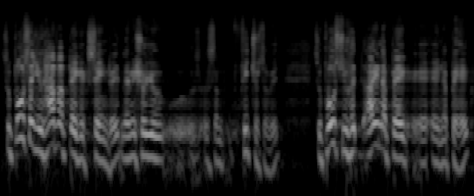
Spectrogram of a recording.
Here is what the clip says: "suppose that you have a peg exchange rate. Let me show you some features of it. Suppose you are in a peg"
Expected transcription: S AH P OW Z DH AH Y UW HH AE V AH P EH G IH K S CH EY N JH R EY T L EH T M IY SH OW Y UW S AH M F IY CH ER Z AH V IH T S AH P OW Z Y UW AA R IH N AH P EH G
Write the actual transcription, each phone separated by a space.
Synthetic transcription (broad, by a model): S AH P OW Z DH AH Y UW HH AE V AH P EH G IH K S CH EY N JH R EY T L EH T M IY SH OW Y UW S AH M F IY CH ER S AH V IH T S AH P OW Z Y UW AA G IH N AH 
